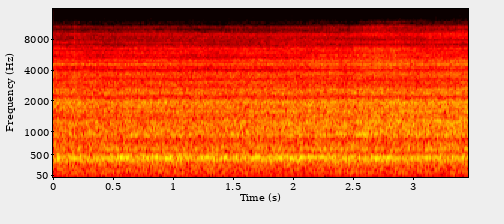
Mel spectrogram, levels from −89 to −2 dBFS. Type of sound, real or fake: real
